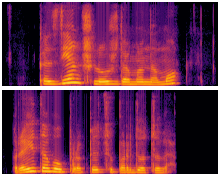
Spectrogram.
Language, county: Lithuanian, Kaunas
